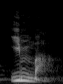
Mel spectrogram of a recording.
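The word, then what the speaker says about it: אִמָּא: 그러니까 아빠는 아빠, 엄마는 임마. 발음이 거의 비슷하지 않나요?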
